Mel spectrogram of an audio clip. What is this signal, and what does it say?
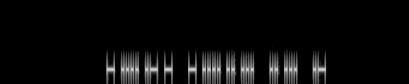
Morse code, heard as a keyed tone, about 50 wpm, 700 Hz. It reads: THAT THIS IS A
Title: Sets of 4 Words 50wpm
